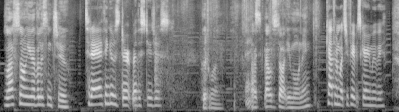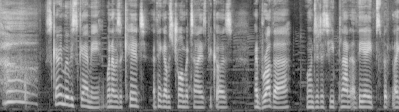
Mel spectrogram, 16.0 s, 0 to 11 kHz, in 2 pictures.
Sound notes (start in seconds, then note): 7.9 gasps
